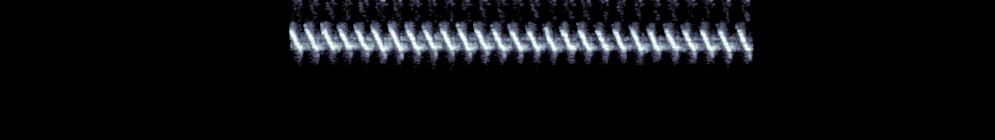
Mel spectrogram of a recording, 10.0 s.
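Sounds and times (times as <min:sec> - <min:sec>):
European greenfinch buzzy trill: 0:02.9 - 0:07.5.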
